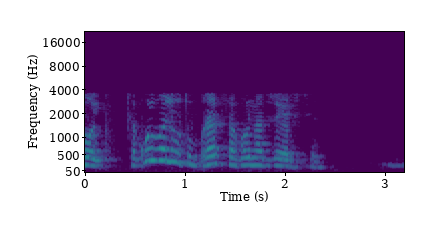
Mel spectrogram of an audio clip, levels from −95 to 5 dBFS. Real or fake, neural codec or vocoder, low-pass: real; none; 3.6 kHz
